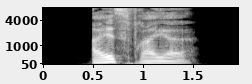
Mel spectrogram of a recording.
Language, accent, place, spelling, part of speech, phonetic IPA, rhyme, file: German, Germany, Berlin, eisfreie, adjective, [ˈaɪ̯sfʁaɪ̯ə], -aɪ̯sfʁaɪ̯ə, De-eisfreie.ogg
- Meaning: inflection of eisfrei: 1. strong/mixed nominative/accusative feminine singular 2. strong nominative/accusative plural 3. weak nominative all-gender singular 4. weak accusative feminine/neuter singular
